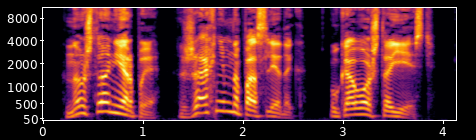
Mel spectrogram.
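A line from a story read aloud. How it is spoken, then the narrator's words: Cheerful. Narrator (Russian): весело произнес глава нашей гильдии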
